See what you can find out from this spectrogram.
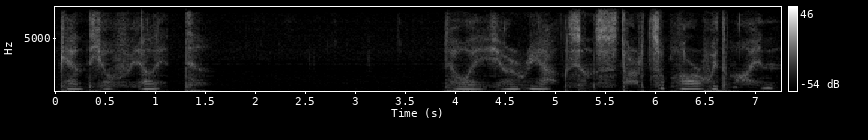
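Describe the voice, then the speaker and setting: A woman voicing a possessive, seductive sleep paralysis demon in a breathy whispered ASMR roleplay, slow and intimate. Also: on the high side, steady tone, a little mellow. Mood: possessive, teasing. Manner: slow, intimate, lingering delivery.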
